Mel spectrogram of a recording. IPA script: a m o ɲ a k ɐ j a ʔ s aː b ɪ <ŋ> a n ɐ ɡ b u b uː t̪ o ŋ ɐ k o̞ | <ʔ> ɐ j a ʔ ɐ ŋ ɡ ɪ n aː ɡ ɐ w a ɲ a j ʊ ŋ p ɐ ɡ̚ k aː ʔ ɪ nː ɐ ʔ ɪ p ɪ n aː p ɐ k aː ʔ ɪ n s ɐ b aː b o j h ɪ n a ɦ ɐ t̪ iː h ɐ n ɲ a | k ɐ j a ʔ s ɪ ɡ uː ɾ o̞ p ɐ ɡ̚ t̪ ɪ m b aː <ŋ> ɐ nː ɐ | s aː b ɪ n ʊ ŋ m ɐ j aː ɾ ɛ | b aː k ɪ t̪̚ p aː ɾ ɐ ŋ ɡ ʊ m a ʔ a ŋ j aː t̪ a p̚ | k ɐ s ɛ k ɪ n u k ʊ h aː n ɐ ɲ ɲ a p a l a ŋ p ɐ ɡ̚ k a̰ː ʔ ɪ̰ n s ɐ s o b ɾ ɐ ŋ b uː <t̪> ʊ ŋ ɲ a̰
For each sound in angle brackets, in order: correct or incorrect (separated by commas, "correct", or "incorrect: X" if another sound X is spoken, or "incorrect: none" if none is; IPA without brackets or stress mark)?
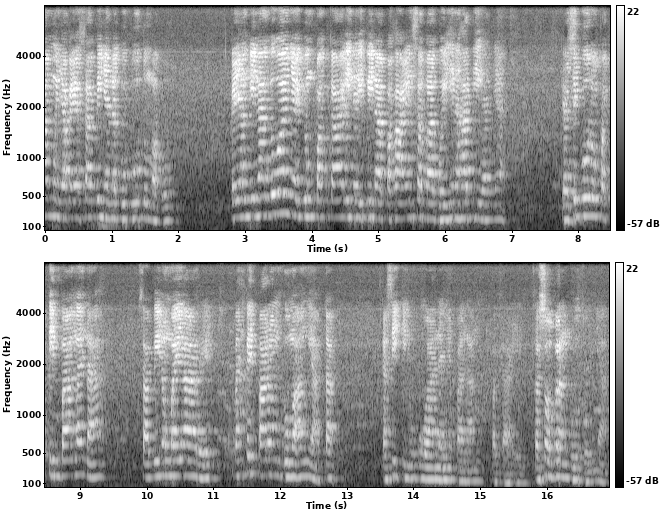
incorrect: ɲ, incorrect: k, correct, correct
